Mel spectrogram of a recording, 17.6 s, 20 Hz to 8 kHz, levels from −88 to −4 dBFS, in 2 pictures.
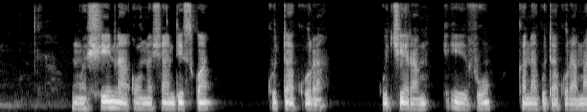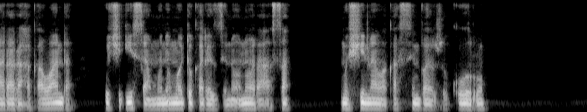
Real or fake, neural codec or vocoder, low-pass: fake; codec, 16 kHz in and 24 kHz out, 2.2 kbps, FireRedTTS-2 codec; 7.2 kHz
